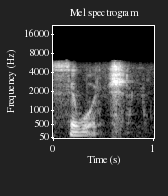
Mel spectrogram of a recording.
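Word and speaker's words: ሰዎች: palabra, la cual es Sewatch. Sewatch, escrita S, S, W, O, Sewo, Ch, CH, Sewatch. Sewatch. Ahora Sewatch en letras en español sería Sewoch, y no lleva pronunciación de vocal la CH.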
